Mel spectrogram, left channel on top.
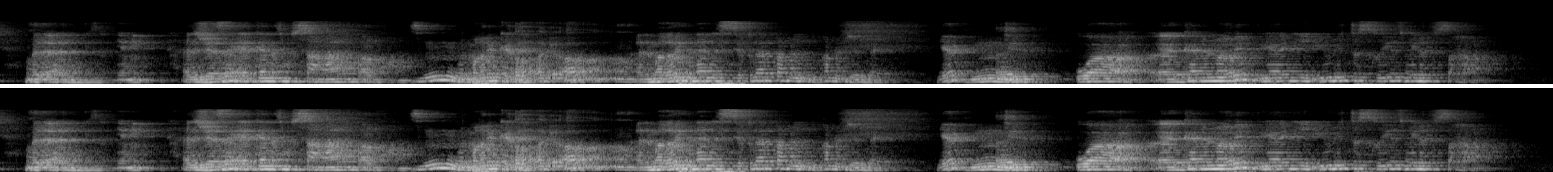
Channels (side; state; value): left; quieter; 3.3 dB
